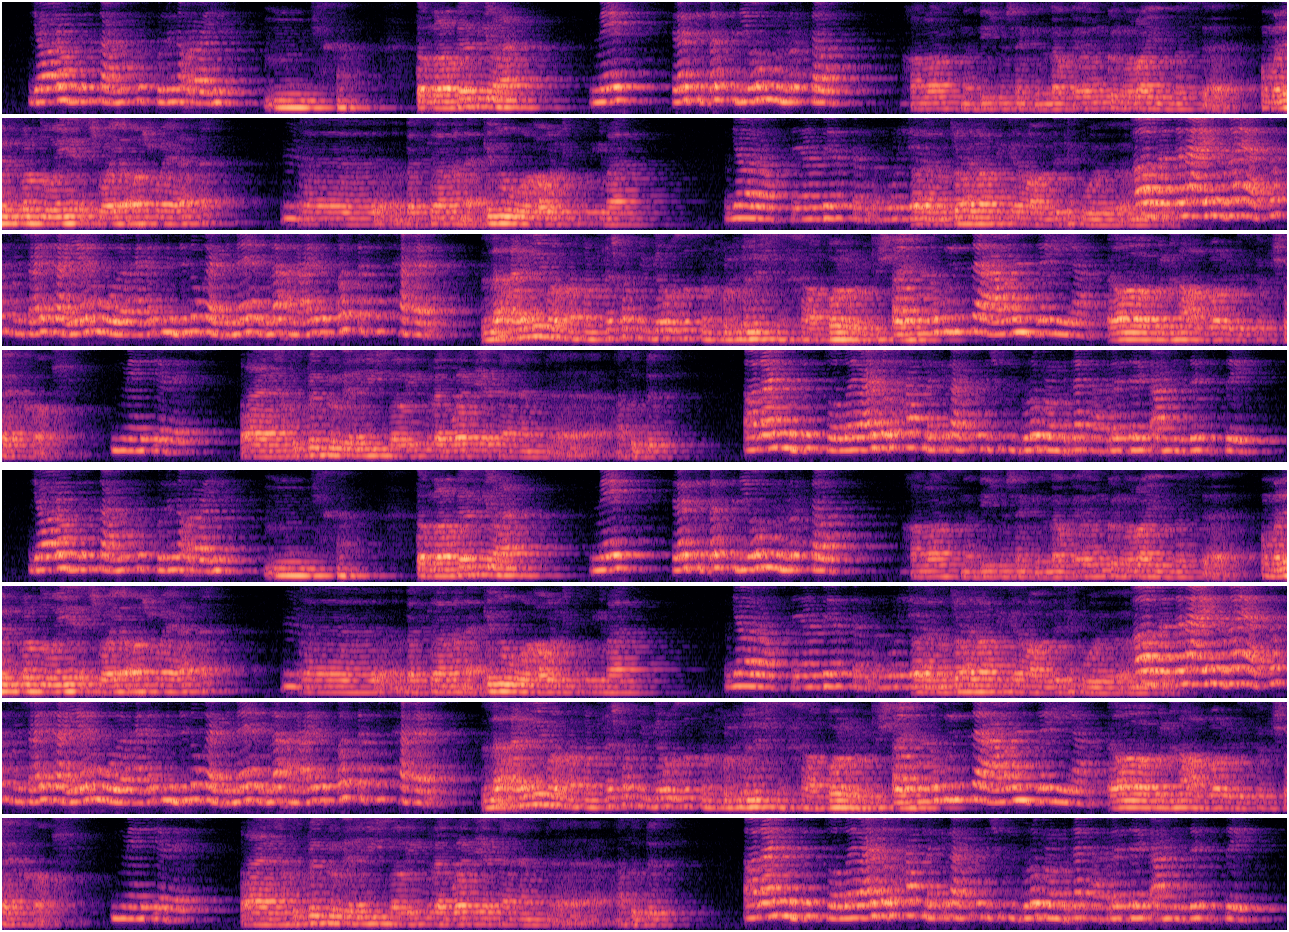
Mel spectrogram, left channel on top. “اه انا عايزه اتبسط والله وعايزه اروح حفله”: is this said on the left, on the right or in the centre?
Centre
